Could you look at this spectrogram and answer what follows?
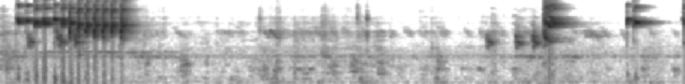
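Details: A female lovebird opens with a loud, grating chatter lasting about a second, then falls nearly quiet before a few sharp, high chirps return near the end.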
